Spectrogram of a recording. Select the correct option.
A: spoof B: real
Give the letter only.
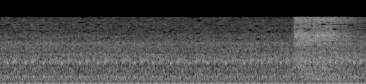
B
